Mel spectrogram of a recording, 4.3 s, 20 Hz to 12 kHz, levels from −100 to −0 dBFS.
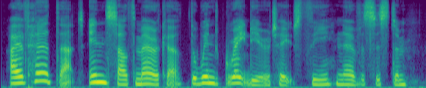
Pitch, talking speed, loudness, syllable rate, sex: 205 Hz, 195 wpm, -18 LUFS, 5.9 syllables/s, female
